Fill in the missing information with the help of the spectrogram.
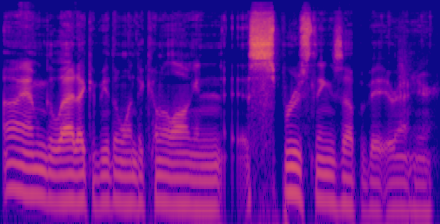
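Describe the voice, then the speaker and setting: A man's voice: low-pitched, normal speed. A man playing a game with a friend, playful and teasing in casual chat. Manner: playful, teasing, joking asides. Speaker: co-player.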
